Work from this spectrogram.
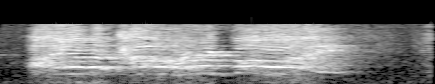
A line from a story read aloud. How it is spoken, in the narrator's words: some of them screamed out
